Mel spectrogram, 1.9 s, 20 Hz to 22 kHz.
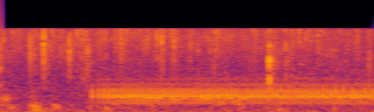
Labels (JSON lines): {"label": "biophony, croak", "recorder": "SoundTrap 500"}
